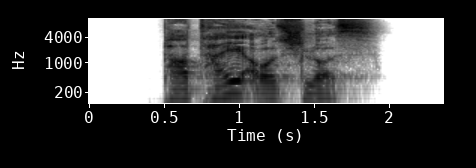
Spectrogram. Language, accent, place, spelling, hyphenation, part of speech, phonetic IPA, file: German, Germany, Berlin, Parteiausschluss, Par‧tei‧aus‧schluss, noun, [paʁˈtaɪ̯ˌaʊ̯sʃlʊs], De-Parteiausschluss.ogg
- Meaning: exclusion from the party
